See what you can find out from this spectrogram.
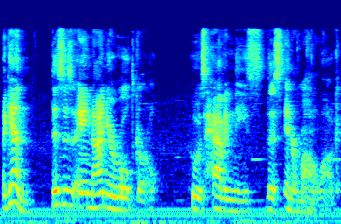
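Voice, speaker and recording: A man's voice: on the high side, animated, brisk, bright, forceful tone, soft background music. A man hosting a let's play, reading a visual novel aloud and breaking in with sardonic asides.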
